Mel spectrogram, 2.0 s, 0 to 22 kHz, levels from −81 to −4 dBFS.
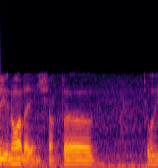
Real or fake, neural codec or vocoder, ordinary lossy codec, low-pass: fake; codec, 16 kHz, 16 kbps, FunCodec, trained on Chinese and English, 50 frames a second; none; 3.6 kHz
